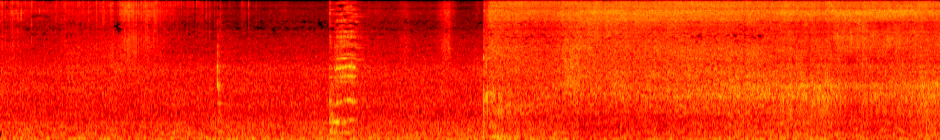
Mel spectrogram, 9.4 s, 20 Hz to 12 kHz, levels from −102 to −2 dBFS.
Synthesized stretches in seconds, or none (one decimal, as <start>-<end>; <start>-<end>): 7.8-9.4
